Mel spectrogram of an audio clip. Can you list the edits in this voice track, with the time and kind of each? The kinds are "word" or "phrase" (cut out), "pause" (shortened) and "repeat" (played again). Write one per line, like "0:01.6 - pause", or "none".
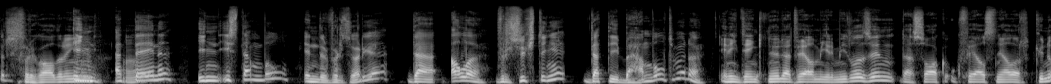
0:03.0 - pause
0:07.9 - word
